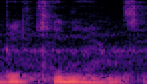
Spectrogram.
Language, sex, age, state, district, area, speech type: Bodo, male, 45-60, Assam, Kokrajhar, rural, spontaneous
